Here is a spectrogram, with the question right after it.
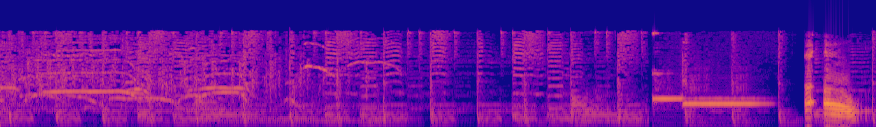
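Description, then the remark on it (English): A little alarm the host set up: an electronic alarm chime plays a busy run of bright, doorbell-like tones, then holds one steady beep for about a second before ending in a quick warbling flourish. “That's my little thing I had set up, my little alarm.”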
